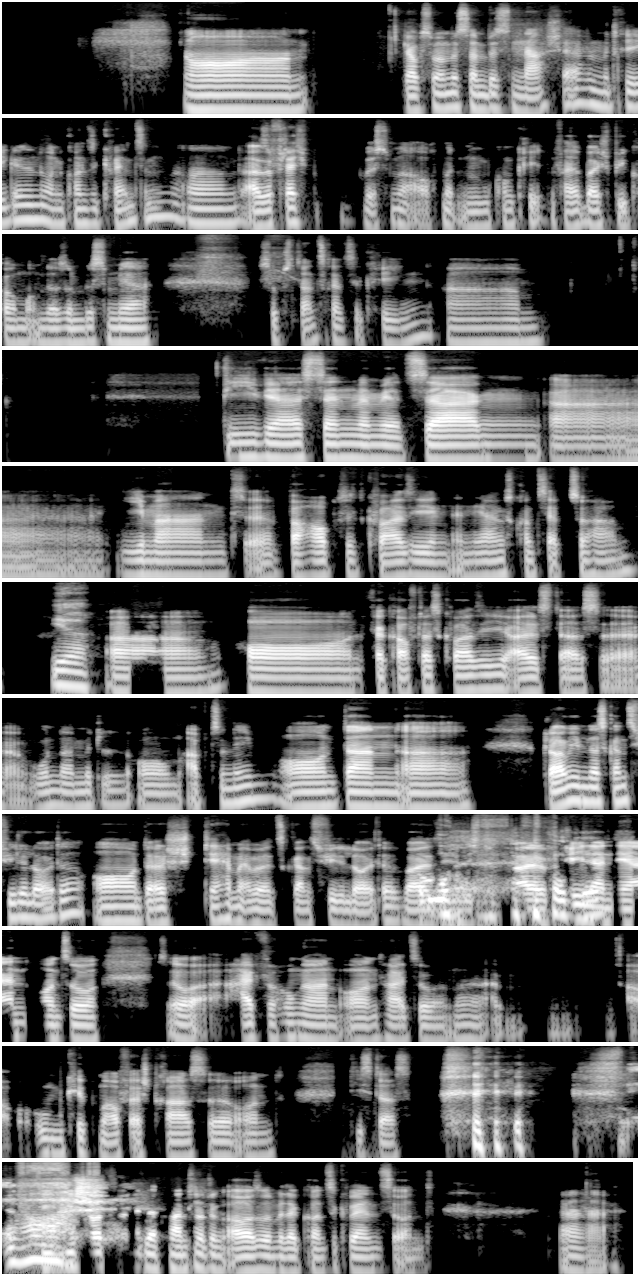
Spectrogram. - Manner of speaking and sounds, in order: static; drawn out: "Und"; other background noise; drawn out: "äh"; drawn out: "und"; laugh; distorted speech; laugh; unintelligible speech
- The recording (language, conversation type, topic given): German, podcast, Welche Verantwortung haben Influencer gegenüber ihren Fans?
